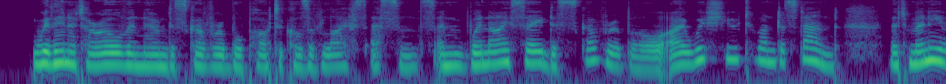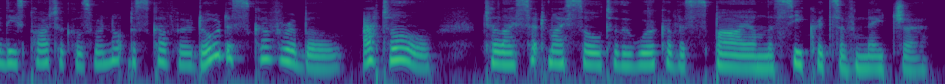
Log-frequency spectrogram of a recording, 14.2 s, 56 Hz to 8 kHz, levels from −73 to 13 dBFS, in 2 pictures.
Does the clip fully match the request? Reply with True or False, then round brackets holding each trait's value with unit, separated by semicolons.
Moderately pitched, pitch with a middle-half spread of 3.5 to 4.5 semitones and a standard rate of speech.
False (175 Hz; 4.1 semitones; 215 wpm)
